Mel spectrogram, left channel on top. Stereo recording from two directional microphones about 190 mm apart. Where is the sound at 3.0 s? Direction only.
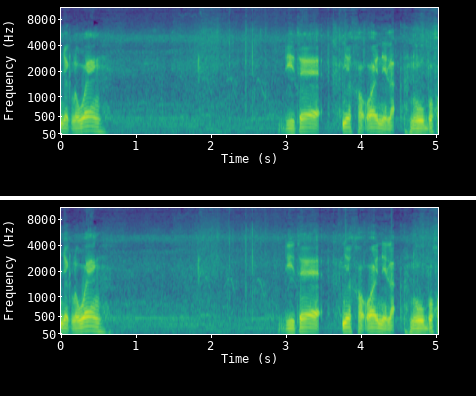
25° right (ahead or behind).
